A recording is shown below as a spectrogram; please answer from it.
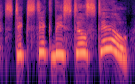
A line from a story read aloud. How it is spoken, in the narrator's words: Tony yelled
